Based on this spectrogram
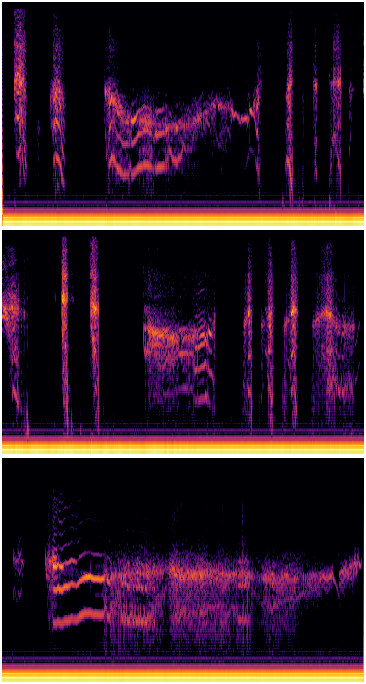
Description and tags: Me making kiss like noises, like the kind you'd make if you wanted to grab a cat's attention.
kiss, lips, sqeak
